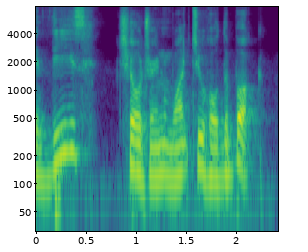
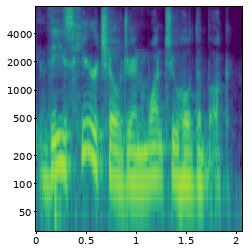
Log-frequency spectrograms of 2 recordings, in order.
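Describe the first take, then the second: First: Said in the usual way. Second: "These here" with here stressed as the error; wrong usage, stress on here. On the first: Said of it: "The correct one would say". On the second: Shown as a demonstration. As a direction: lean on "here" in "These here children". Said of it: "Incorrect would be".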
